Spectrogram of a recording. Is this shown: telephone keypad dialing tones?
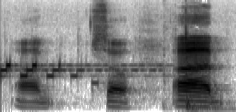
yes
